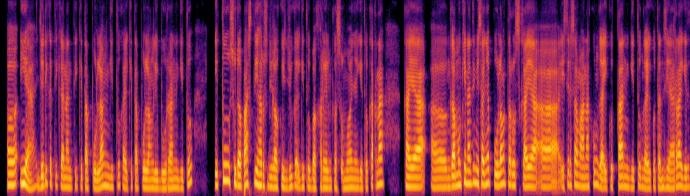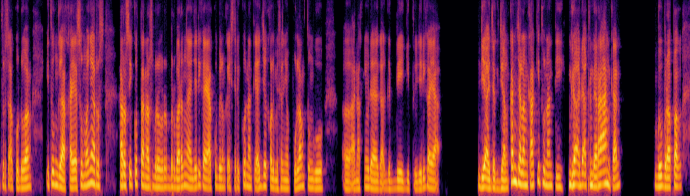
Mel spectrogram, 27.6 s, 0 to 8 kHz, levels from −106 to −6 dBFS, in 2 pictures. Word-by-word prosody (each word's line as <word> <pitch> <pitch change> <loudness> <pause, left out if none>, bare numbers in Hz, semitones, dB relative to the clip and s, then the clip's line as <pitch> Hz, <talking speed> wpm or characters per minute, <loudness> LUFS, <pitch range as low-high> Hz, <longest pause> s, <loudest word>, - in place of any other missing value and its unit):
Eee, 175 +2 +4
iya 145 -8 +3
jadi 155 +6 -1
ketika 165 -4 -3
nanti 140 0 -5
kita 145 -3 -1
pulang 135 +5 -1
gitu 145 +3 -7
kayak 140 -5 -3
kita 135 - -5
pulang 130 -1 -1
liburan 130 +1 -2
gitu. 130 +10 -2 0.4
Itu 175 +9 +1
sudah 200 -7 +4
pasti 190 +4 +2
harus 165 -1 0
dilakuin 140 -2 -1
juga 150 +2 -2
gitu 150 -1 -6
bakar 130 +1 -1
lilin 130 -1 -2
ke 135 - -3
semuanya 135 +1 -3
gitu, 130 -1 -4
karena, 180 +6 0 0.4
kayak, 145 -1 +3
eee, 140 0 -1
nggak 155 +2 +4
mungkin 175 +5 +1
nanti 200 +3 +1
misalnya 195 +1 +1
pulang 180 +2 +2
terus 170 -2 0
kayak, 150 -1 +2
eee, 145 0 -1
istri 185 -3 -4
sama 160 -4 +1
anakku 150 +5 -3
nggak 160 -8 +2
ikutan 150 +2 0
gitu, 140 +2 -5
nggak 130 -4 -1
ikutan 135 0 -3
ziarah 140 +3 0
gitu, 140 - -1
terus 160 - -5
aku 140 0 -2
doang, 140 +2 +2 0.3
itu 190 - 0
nggak. 150 -9 +3
Kayak 135 0 +4
semuanya 170 +6 +3
harus 170 -3 0 0.3
harus 165 +2 +3
ikutan, 180 -2 +1
harus 145 +2 -1
ber 145 -2 +2
ber 145 - -1
berbarengan. 145 +1 +1
Jadi 170 +4 -2
kayak 140 -3 +3
aku 160 - -5
bilang 140 -1 -2
ke - - -3
istriku, 140 +5 -5
nanti 145 -6 -1
aja 155 +5 0
kalo 140 -3 -2
misalnya 125 0 -4
pulang 150 +6 -2
tunggu, 130 -2 -1 0.4
eee, 115 -1 -3
anaknya 120 +5 -6
udah 125 - +3
agak 110 0 -5
gede, 125 +2 -2 0.2
gitu. - - -26
Jadi 120 +3 -2
kayak, 130 -3 0 0.8
diajak 135 -5 +3
jalan, 130 -1 +2
kan 225 - +5
jalan 180 -5 +5
kaki 170 +7 +1
tuh 210 - -1
nanti 155 -4 -3
nggak 185 +1 +5
ada 180 - +2
kendaraan 180 +3 +5
kan. 145 +5 +1 0.7
Beberapa, 155 0 +3
145 Hz, 200 wpm, -22 LUFS, 135-170 Hz, 0.8 s, kan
